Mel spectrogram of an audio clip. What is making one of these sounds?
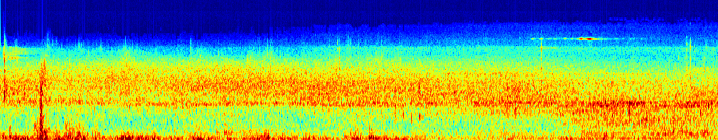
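Wind rumbles and buffets while riding a bicycle outdoors.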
